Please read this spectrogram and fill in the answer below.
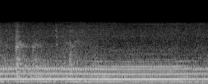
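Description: An engine or motor running steadily nearby, a constant low hum with overtones that does not change in pitch, over a haze of outdoor traffic noise.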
